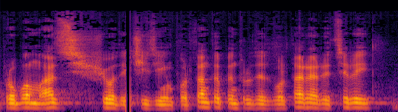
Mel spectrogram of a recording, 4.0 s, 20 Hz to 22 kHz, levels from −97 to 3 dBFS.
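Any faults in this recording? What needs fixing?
A corrupt frame muted gap runs from 1.26 to 1.33 s, an abrupt 76 ms hole consistent with roughly three frame lengths. Bit errors made the decoder reject those frames, and the player substituted silence while keeping timing intact. To prevent it, add error detection with retransmission or packet-loss concealment on the transport.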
